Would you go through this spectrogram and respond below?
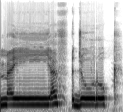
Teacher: মাই এখানে ইদগামে বা গুন্নাহ, নুন সাকিনের পরে ইদগামে বা গুন্নার হরফ ইয়া আসছে, এই কারণে এই জবর ওয়ালা মিমটি তাসদীদ ওয়ালা ইয়ার সাথে গুন্নার সহিত মিলাইয়া পড়ব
